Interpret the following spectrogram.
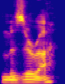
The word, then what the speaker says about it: Missouri: email me in how to pronounce words Beach Missouri Missouri missoui first time I ever hunted in the US was Missouri but everybody called it Missoura and I sck get this one and it's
